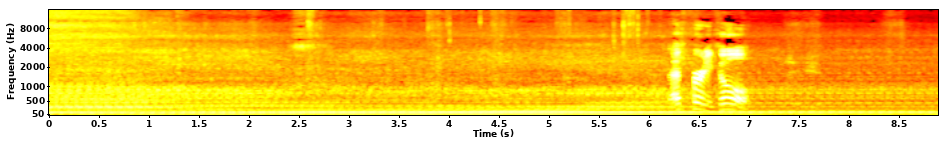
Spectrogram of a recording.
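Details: 1989 Grand Villa two-stroke Detroit diesel idling while the air-ride leveling system works: deep, steady throb holding an even beat with no misses, a couple of brief squeaks near the end; healthy idle.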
